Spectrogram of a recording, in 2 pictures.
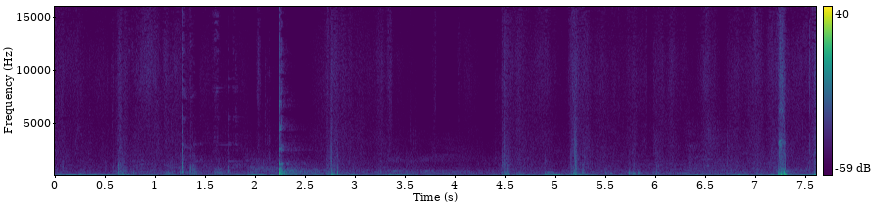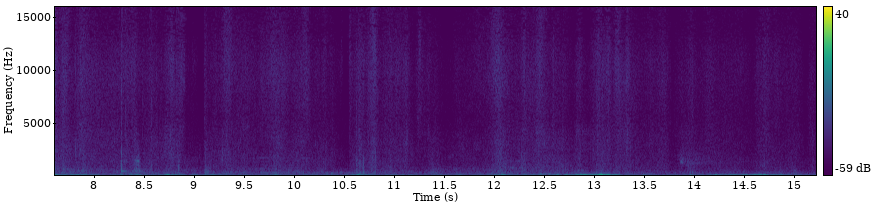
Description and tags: Jacket Rustle Aggressive 2
Jacket rustle 2. More aggressive
aggressive, hard, Jacket, rustle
